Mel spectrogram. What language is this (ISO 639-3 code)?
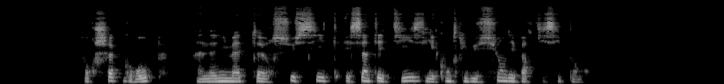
fra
